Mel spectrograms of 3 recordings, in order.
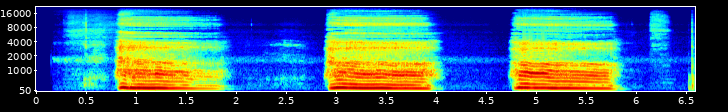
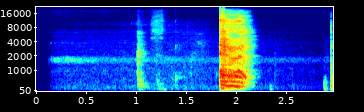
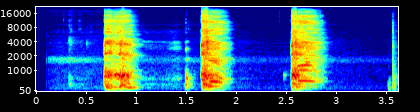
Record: {"exhalation_length": "6.6 s", "exhalation_amplitude": 31335, "exhalation_signal_mean_std_ratio": 0.62, "cough_length": "3.0 s", "cough_amplitude": 32768, "cough_signal_mean_std_ratio": 0.26, "three_cough_length": "3.6 s", "three_cough_amplitude": 32768, "three_cough_signal_mean_std_ratio": 0.39, "survey_phase": "beta (2021-08-13 to 2022-03-07)", "age": "18-44", "gender": "Female", "wearing_mask": "No", "symptom_runny_or_blocked_nose": true, "symptom_shortness_of_breath": true, "symptom_sore_throat": true, "symptom_fatigue": true, "symptom_headache": true, "smoker_status": "Ex-smoker", "respiratory_condition_asthma": false, "respiratory_condition_other": false, "recruitment_source": "REACT", "submission_delay": "1 day", "covid_test_result": "Negative", "covid_test_method": "RT-qPCR", "covid_ct_value": 38.0, "covid_ct_gene": "N gene", "influenza_a_test_result": "Negative", "influenza_b_test_result": "Negative"}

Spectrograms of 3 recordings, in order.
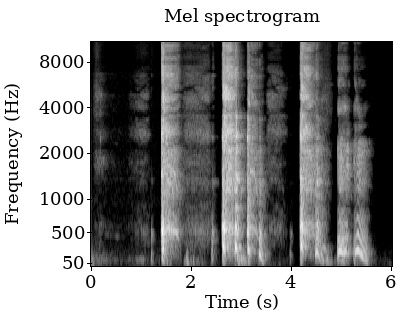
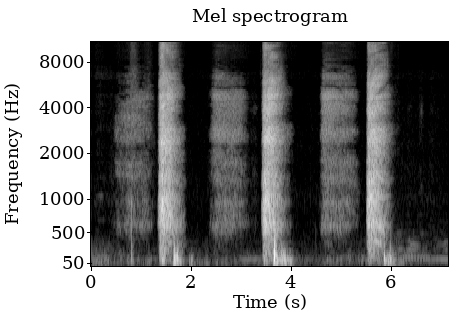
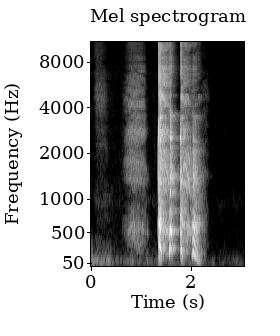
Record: {"three_cough_length": "6.0 s", "three_cough_amplitude": 32768, "three_cough_signal_mean_std_ratio": 0.38, "exhalation_length": "7.2 s", "exhalation_amplitude": 29107, "exhalation_signal_mean_std_ratio": 0.34, "cough_length": "3.1 s", "cough_amplitude": 32768, "cough_signal_mean_std_ratio": 0.31, "survey_phase": "beta (2021-08-13 to 2022-03-07)", "age": "18-44", "gender": "Male", "wearing_mask": "No", "symptom_none": true, "smoker_status": "Ex-smoker", "respiratory_condition_asthma": false, "respiratory_condition_other": false, "recruitment_source": "REACT", "submission_delay": "0 days", "covid_test_result": "Negative", "covid_test_method": "RT-qPCR", "influenza_a_test_result": "Negative", "influenza_b_test_result": "Negative"}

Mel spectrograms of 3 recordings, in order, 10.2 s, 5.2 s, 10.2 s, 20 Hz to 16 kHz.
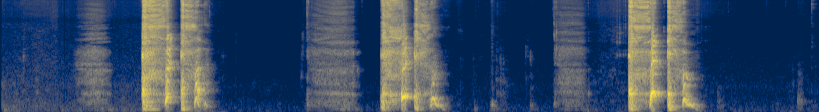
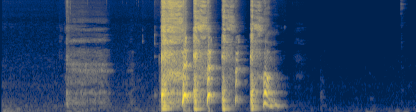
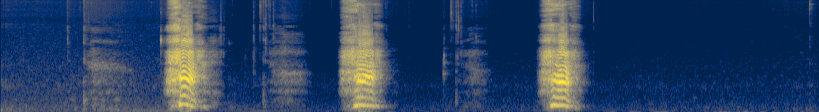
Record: {"three_cough_length": "10.2 s", "three_cough_amplitude": 32768, "three_cough_signal_mean_std_ratio": 0.34, "cough_length": "5.2 s", "cough_amplitude": 32768, "cough_signal_mean_std_ratio": 0.33, "exhalation_length": "10.2 s", "exhalation_amplitude": 32768, "exhalation_signal_mean_std_ratio": 0.27, "survey_phase": "beta (2021-08-13 to 2022-03-07)", "age": "45-64", "gender": "Female", "wearing_mask": "No", "symptom_none": true, "smoker_status": "Never smoked", "respiratory_condition_asthma": true, "respiratory_condition_other": false, "recruitment_source": "REACT", "submission_delay": "1 day", "covid_test_result": "Negative", "covid_test_method": "RT-qPCR", "influenza_a_test_result": "Unknown/Void", "influenza_b_test_result": "Unknown/Void"}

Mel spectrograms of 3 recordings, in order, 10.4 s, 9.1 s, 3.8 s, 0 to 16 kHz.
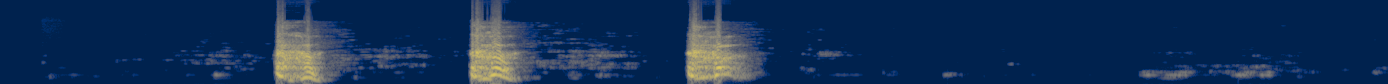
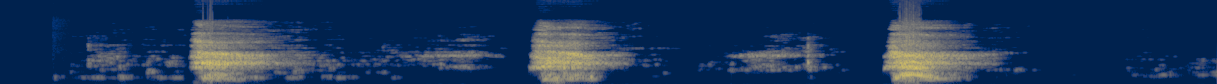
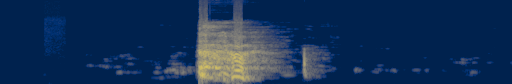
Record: {"three_cough_length": "10.4 s", "three_cough_amplitude": 32767, "three_cough_signal_mean_std_ratio": 0.26, "exhalation_length": "9.1 s", "exhalation_amplitude": 30420, "exhalation_signal_mean_std_ratio": 0.35, "cough_length": "3.8 s", "cough_amplitude": 31282, "cough_signal_mean_std_ratio": 0.28, "survey_phase": "beta (2021-08-13 to 2022-03-07)", "age": "65+", "gender": "Male", "wearing_mask": "No", "symptom_none": true, "smoker_status": "Ex-smoker", "respiratory_condition_asthma": false, "respiratory_condition_other": false, "recruitment_source": "REACT", "submission_delay": "6 days", "covid_test_result": "Negative", "covid_test_method": "RT-qPCR"}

